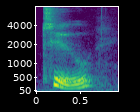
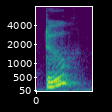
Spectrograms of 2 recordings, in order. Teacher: the word to is going to have a burst of air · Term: aspirated T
